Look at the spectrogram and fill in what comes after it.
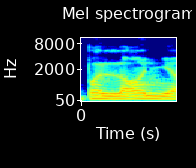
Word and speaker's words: Bologna: Because you don't pronounce the G in Bologna or Bolognese.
